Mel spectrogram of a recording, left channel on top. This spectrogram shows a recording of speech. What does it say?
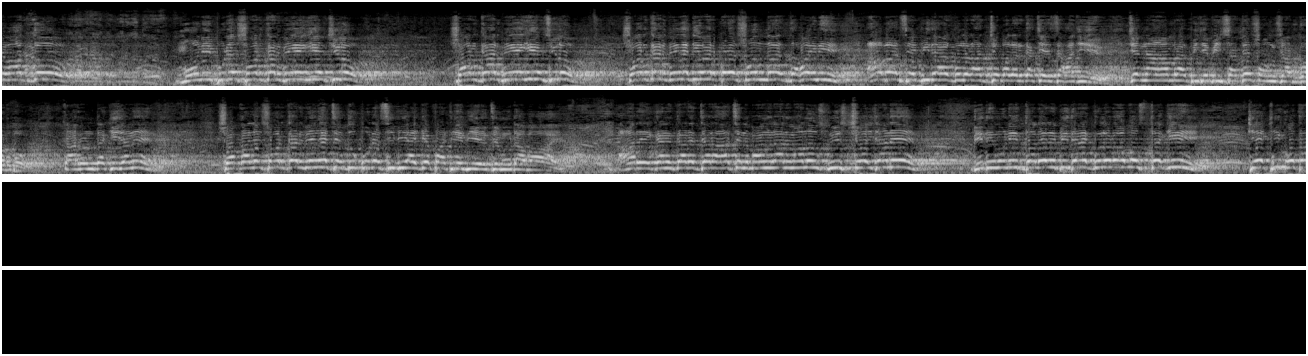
বাধ্য। মণিপুরে সরকার ভেঙে গিয়েছিল, সরকার ভেঙে গিয়েছিল, সরকার ভেঙে দেওয়ার পরে সন্ধ্যা হয়নি, আবার সেই বিধায়কগুলো রাজ্যপালের কাছে এসে হাজির যে না, আমরা বিজেপির সাথে সংসার করব। কারণটা কি জানেন? সকালে সরকার ভেঙেছে, দুপুরে সিবিআই কে পাঠিয়ে দিয়েছে মোটা ভাই। আর এখানকার যারা আছেন বাংলার মানুষ নিশ্চয় জানেন দিদিমণির দলের বিধায়কগুলোর অবস্থা কি, কে কি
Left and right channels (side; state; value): right; silent; 61 dB below the other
